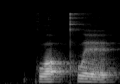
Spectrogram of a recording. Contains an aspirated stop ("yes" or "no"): yes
